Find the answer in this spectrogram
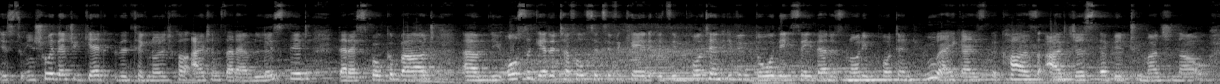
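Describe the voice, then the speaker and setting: Talking a little fast with few pauses and a steady tone, this South African vlogger shares career advice straight to her audience from a home room near a street, chatting casually and frequently starting phrases over. Her voice is mid-range, and the audio is roomy with background noise.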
